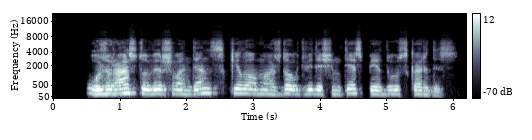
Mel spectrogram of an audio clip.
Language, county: Lithuanian, Šiauliai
